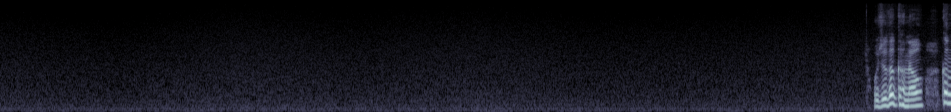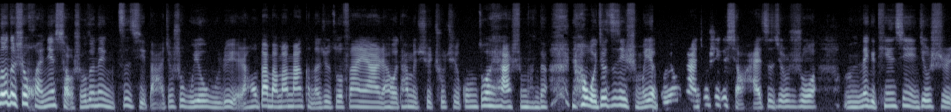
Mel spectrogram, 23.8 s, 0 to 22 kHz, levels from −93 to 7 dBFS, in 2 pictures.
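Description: No faults are audible anywhere in this speech recording.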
